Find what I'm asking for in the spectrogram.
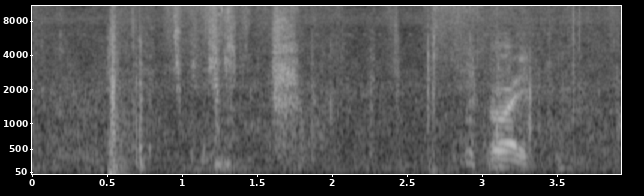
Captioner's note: kissing sounds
